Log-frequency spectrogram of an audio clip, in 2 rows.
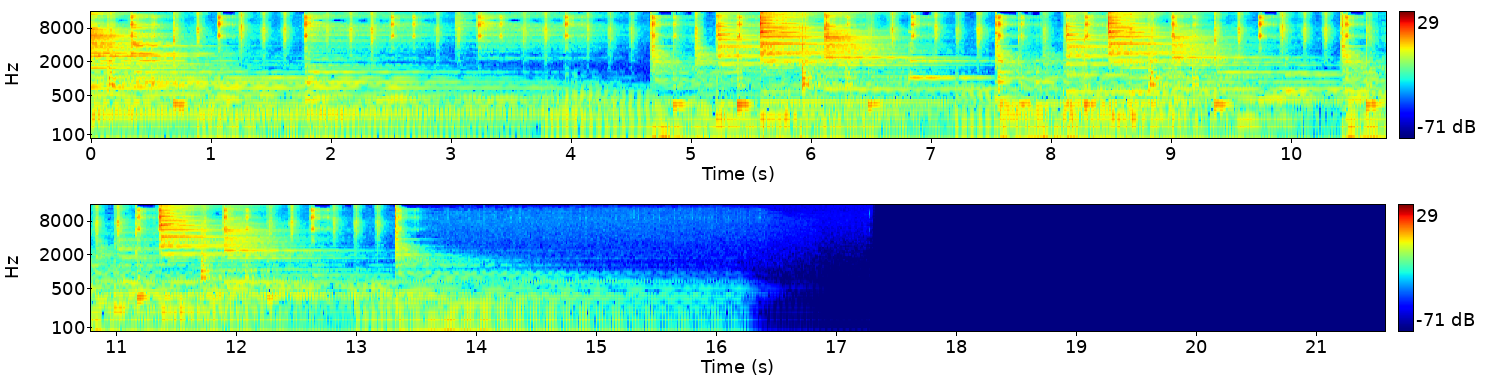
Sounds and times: Music: 0:00.0 - 0:16.7.

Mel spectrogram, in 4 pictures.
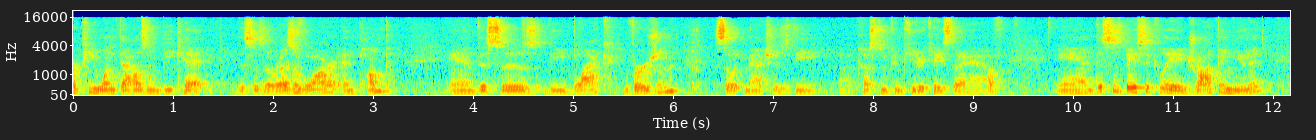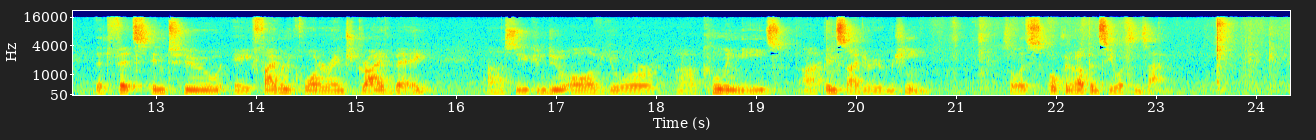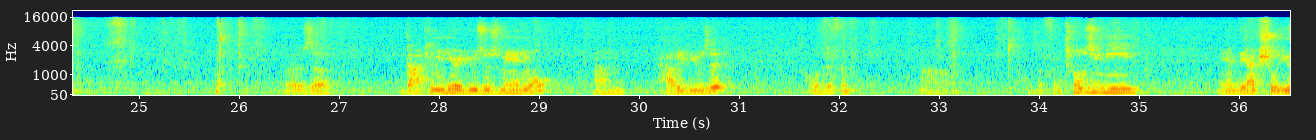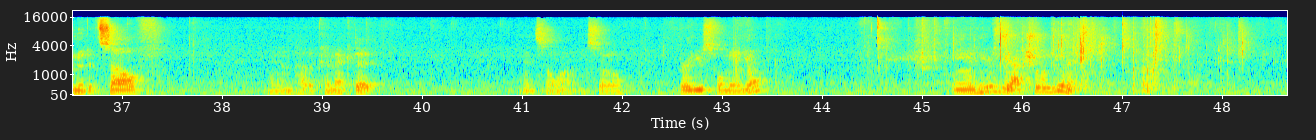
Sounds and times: Speech: 0:00.0 - 0:20.8, 0:21.5 - 0:23.2, 0:26.4 - 0:27.0, 0:27.6 - 0:31.0, 0:31.6 - 0:32.2, 0:32.8 - 0:33.3, 0:33.9 - 0:35.1, 0:35.8 - 0:37.4, 0:38.4 - 0:39.6, 0:41.0 - 0:43.6, 0:45.3 - 0:46.8.

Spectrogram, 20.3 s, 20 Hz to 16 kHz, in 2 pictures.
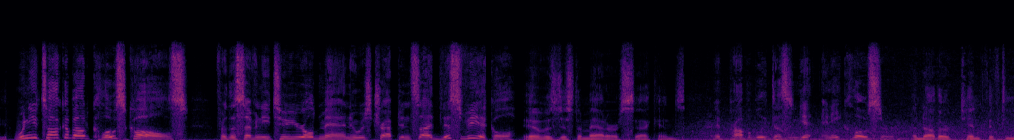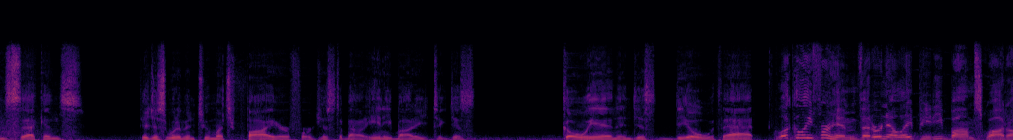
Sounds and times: Speech: 0:00.0 - 0:11.0, 0:11.6 - 0:14.9, 0:15.8 - 0:20.2.

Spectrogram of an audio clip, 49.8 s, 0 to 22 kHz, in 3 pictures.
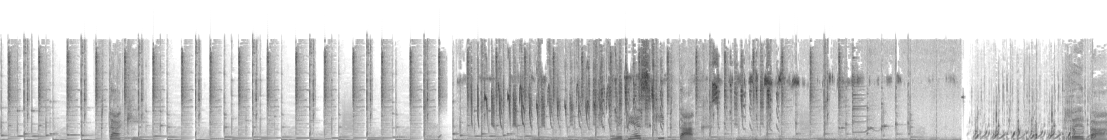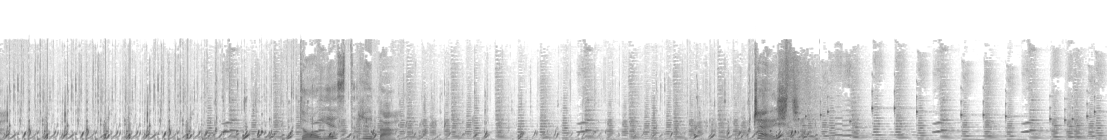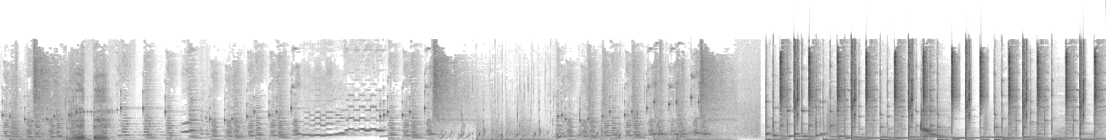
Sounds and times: Music for children: 0:00.0 - 0:14.0, 0:20.0 - 0:49.8
Speech: 0:01.6 - 0:02.2, 0:09.2 - 0:10.8, 0:16.0 - 0:16.8, 0:21.1 - 0:22.6, 0:27.9 - 0:28.8, 0:34.2 - 0:35.0.

